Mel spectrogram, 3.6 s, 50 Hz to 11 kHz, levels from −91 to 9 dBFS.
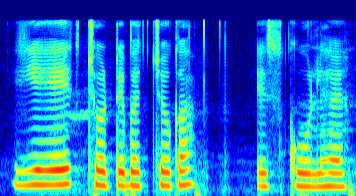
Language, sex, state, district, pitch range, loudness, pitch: Hindi, female, Uttar Pradesh, Saharanpur, 220-245 Hz, -15 LUFS, 230 Hz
